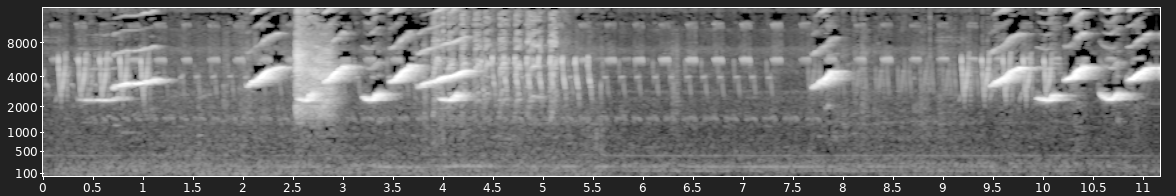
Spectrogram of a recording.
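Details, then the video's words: A spotted Oriental magpie-robin sings clear, varied whistled phrases, high and sweet, with quick slurred notes in bursts, over a low hum. "suara burung kacer trotol ngeplong"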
